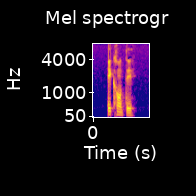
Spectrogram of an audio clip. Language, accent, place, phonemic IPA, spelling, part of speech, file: French, France, Lyon, /e.kʁɑ̃.te/, écranter, verb, LL-Q150 (fra)-écranter.wav
- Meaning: to screen (especially from electromagnetic fields)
